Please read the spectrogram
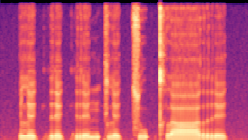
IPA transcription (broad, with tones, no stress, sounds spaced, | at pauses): l e˥˩ k̚ r e˥˩ k̚ r e˩˦ n k l e˨˩ k̚ s u˨˩ ʔ kʰ l aː˩˦ r e˥˩ k̚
